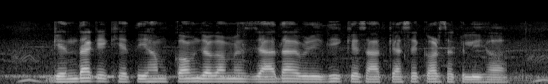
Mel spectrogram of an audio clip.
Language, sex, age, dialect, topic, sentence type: Magahi, male, 25-30, Western, agriculture, question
